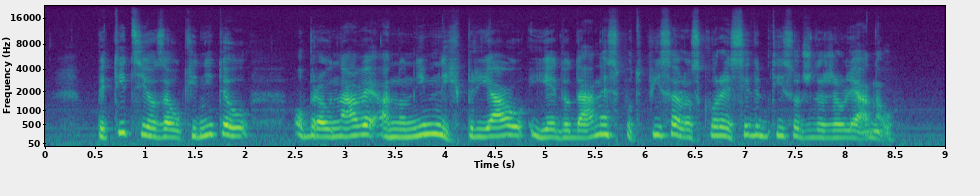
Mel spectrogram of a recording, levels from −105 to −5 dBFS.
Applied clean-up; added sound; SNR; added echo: none; none; none; none.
